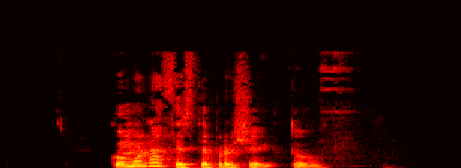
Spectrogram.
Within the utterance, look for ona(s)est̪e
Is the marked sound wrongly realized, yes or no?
yes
